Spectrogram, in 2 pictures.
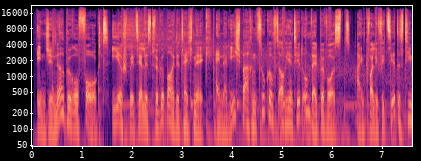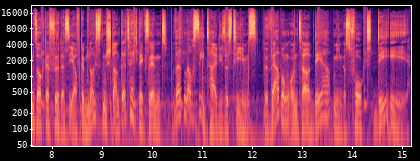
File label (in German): Funkspot; Ingenieurbuero Vogt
